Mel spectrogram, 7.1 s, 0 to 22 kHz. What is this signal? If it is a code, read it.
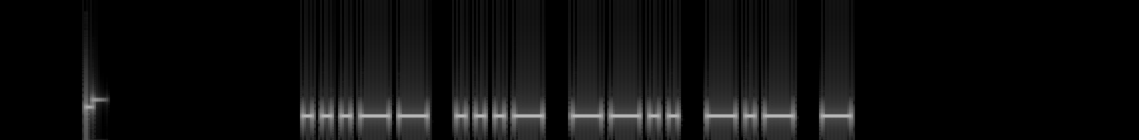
Morse code, heard as a keyed tone, about 20 wpm, 700 Hz. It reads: 3VZKT
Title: Code Groups - 5 Letter:Numbers - 20wpm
